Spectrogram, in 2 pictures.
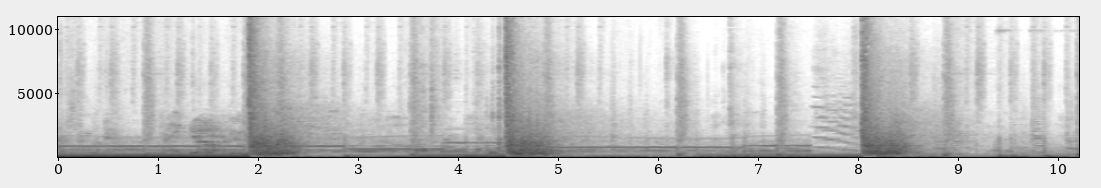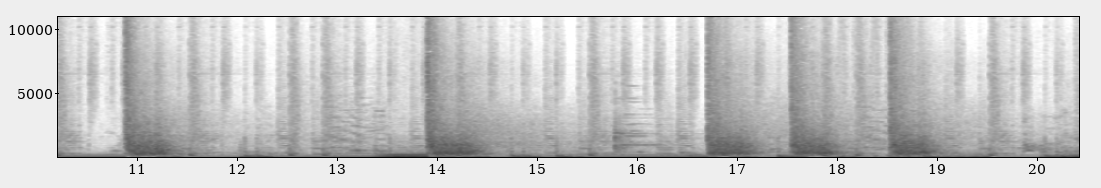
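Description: Scoped bolt-action rifle firing, about seven shots two to three seconds apart, each with a short echo, over background music with a steady bass.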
